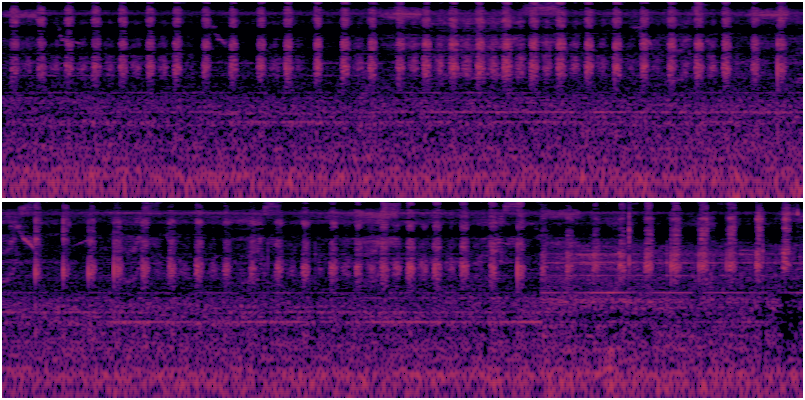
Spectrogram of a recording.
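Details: Ranmaru the Shiba Inu sprawls on cool shaded concrete beneath a small hilltop shelter, panting when hot and content. Rapid regular breathy pants continue throughout, with one short louder puff and steady low wind noise.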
